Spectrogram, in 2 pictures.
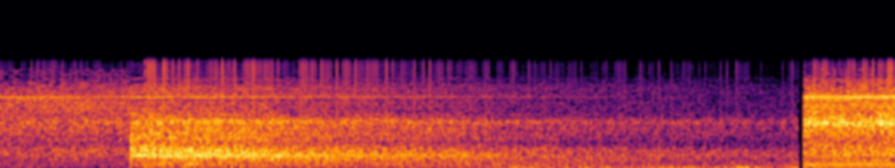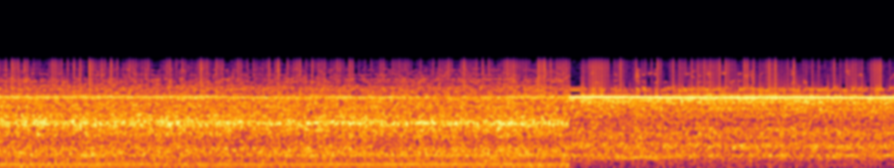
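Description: A stepper motor hums and whines steadily as a threaded rod turns.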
